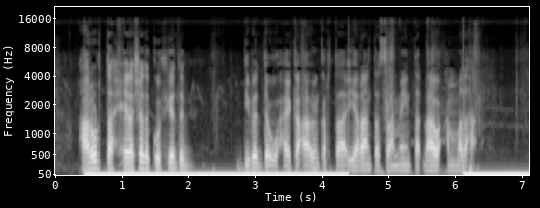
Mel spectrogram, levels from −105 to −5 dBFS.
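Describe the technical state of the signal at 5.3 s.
At 5.3 s the speech signal is intact, with no audible fault at that moment.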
